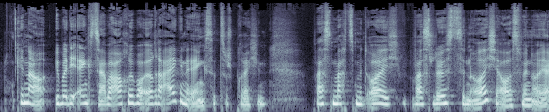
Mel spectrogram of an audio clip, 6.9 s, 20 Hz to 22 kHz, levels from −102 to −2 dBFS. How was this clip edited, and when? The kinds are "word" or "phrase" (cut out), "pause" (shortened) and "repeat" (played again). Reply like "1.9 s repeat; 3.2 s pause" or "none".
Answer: 1.2 s word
